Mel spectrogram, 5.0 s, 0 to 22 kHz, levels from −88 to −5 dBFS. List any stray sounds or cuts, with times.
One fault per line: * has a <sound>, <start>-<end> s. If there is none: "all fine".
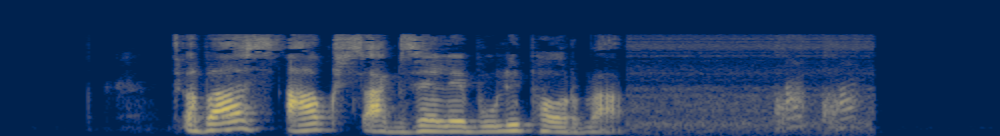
* has a laugh, 3.9-4.3 s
